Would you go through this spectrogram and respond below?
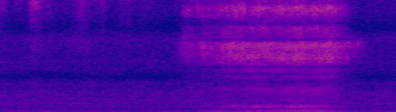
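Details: Wife asleep, who says she doesn't snore, in her quiet snoring: a low, rumbling snore building on the in-breath, with a faint room hum behind it; snoring.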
